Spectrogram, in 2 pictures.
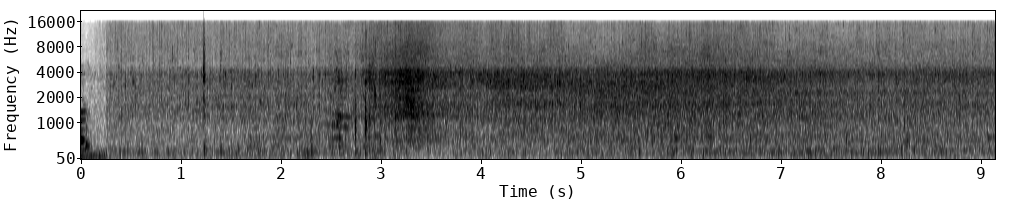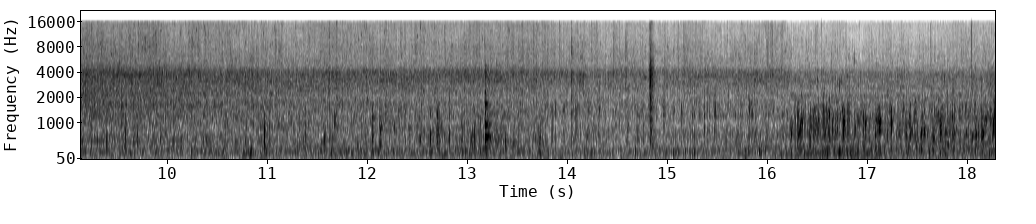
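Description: Thin hilsa-and-eggplant curry boiling in an iron kadai, a steady bubbling hiss that surges sharply about three seconds in and then slowly eases.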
